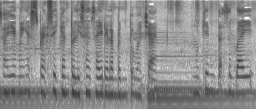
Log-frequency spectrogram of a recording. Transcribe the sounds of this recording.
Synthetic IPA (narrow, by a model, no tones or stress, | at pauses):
sajamə̃ŋɛspɾɛsikant̪ulisansajadalambənt̪ʊk̚bat͡ʃaanmũŋkɪnt̪aʔsəbaɪʔ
